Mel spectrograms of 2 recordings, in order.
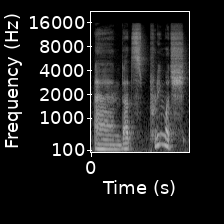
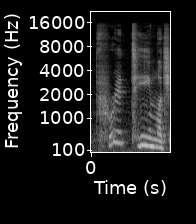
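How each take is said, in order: First: Said in the usual way. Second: Higher, slow stretched pretty much it; drawn-out repeat. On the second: Real, not acted. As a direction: stretch the words out slowly, a little higher.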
